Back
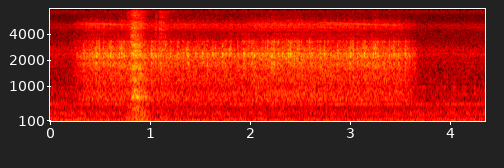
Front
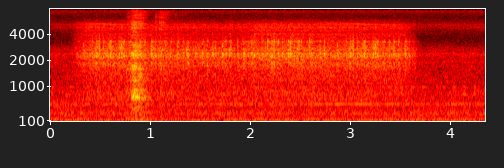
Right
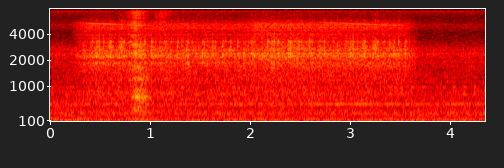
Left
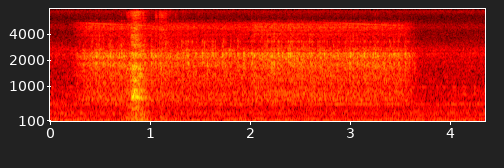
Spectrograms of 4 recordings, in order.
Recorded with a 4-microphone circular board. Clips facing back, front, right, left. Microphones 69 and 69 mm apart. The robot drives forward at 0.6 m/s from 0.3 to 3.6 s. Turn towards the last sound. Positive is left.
turn(degrees=115)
